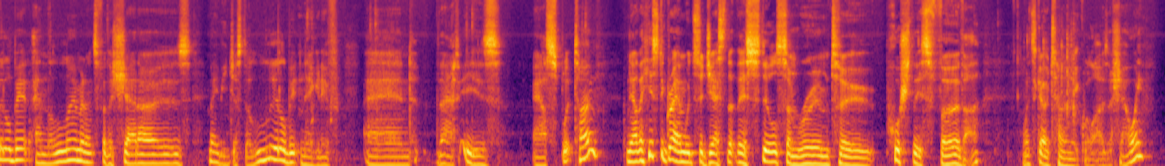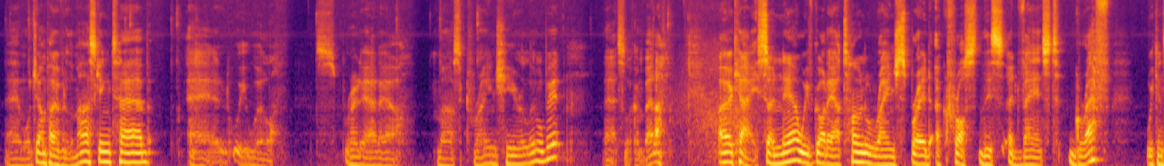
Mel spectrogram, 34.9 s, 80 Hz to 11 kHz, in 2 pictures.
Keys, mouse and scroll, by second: 1.6-4.8 drag, 5.5 click, 6.9 click, 8.7 click, 15.0 click, 15.5-16.5 typing, 17.9 click, 19.3 click, 20.0 click, 22.0 click, 23.4 click, 24.0 click, 27.4 click.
